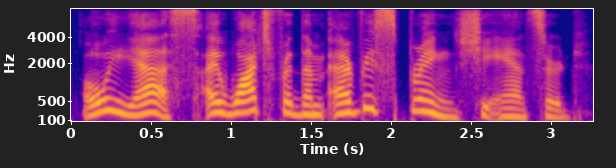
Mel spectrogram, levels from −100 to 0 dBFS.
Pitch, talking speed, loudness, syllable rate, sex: 205 Hz, 185 wpm, -20 LUFS, 4.6 syllables/s, female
